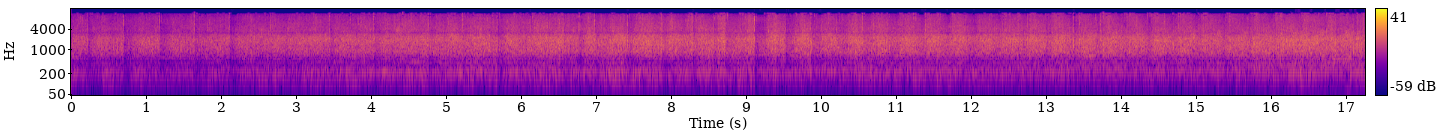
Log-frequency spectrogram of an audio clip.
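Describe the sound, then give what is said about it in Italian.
Sustained, dense applause from members of the Knesset, the Israeli parliament, some rising to their feet during a speech by Trump, steady and loud for the whole stretch, with many hands clapping at once and no voices standing out. “Questi sono gli applausi dei parlamentari della Knesset, il Parlamento israeliano.”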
